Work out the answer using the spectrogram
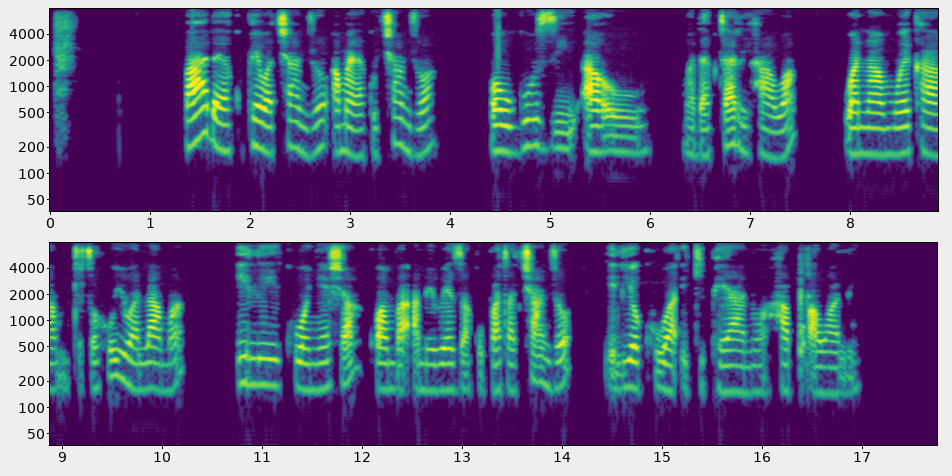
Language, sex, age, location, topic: Swahili, female, 25-35, Nairobi, health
